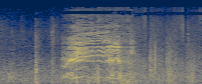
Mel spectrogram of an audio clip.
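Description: A horse whinnies close by.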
